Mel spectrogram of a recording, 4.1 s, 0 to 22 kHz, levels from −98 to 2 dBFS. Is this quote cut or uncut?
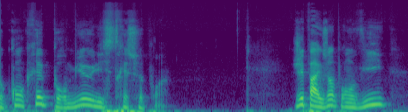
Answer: uncut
